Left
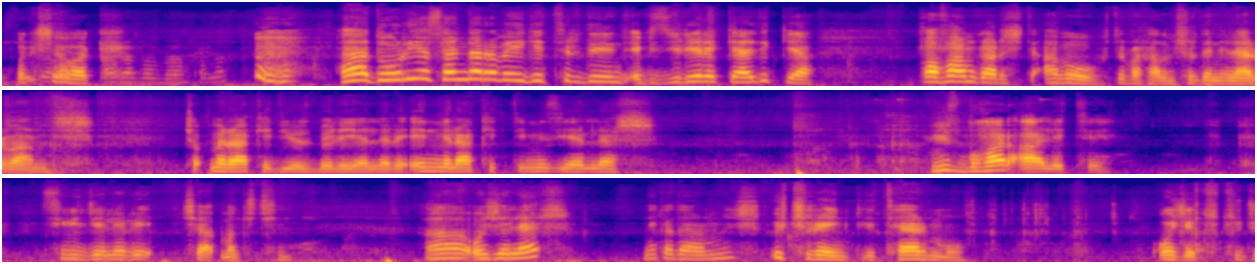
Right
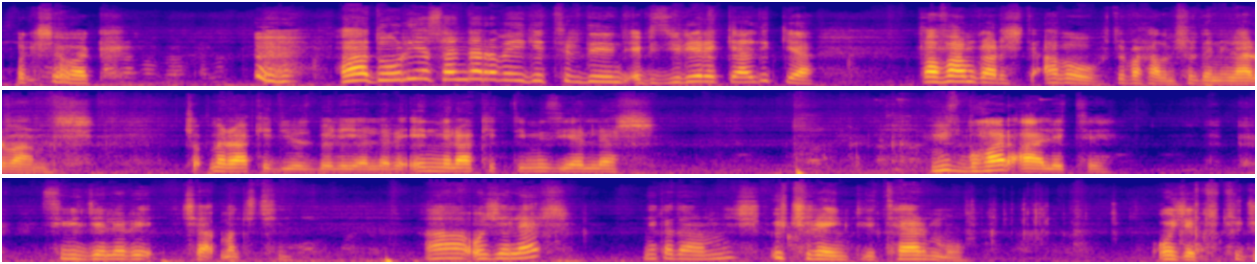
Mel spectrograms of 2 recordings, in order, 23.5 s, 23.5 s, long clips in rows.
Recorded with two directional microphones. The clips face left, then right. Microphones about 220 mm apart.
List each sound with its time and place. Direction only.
0.1 s speech: 5° left (ahead or behind); by 3.4 s 20° left (ahead or behind)
3.5 s speech: 5° left (ahead or behind)
13.6 s speech: 15° left (ahead or behind)
16.8 s speech: 20° left (ahead or behind)
22.9 s speech: 5° left (ahead or behind)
